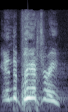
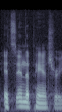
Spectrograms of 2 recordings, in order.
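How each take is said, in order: First: It is said in an annoyed, impatient tone. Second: It is said in a calm, patient tone.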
